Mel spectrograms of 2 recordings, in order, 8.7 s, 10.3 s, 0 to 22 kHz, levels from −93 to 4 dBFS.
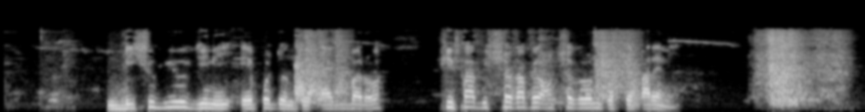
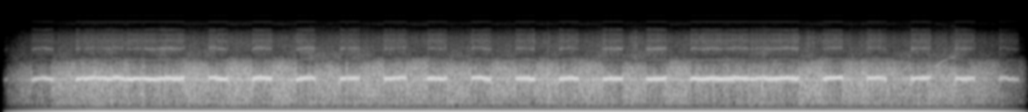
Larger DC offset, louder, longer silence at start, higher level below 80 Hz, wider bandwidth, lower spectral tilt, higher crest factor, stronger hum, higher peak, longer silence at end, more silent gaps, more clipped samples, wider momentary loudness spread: second, under 0.1% vs 20%; second, -16 LUFS vs -12 LUFS; first, 0.5 s vs 0 s; about the same, -56 dBFS vs -52 dBFS; about the same, 7.8 kHz vs 7.2 kHz; about the same, -5 dB/octave vs -4.5 dB/octave; first, 16 dB vs 8 dB; second, none vs 60 Hz at -45 dBFS; about the same, -2 dBFS vs -2 dBFS; first, 0.15 s vs 0 s; neither; neither; first, 11 LU vs 6 LU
